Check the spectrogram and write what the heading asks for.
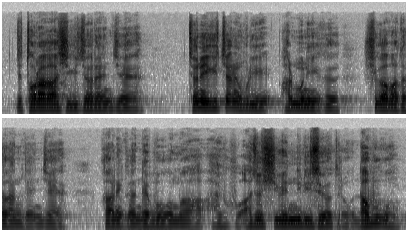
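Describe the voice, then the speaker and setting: A man's voice: medium pitch, a little mellow. A male pastor gives a conversational sermon and often checks that the congregation agrees.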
